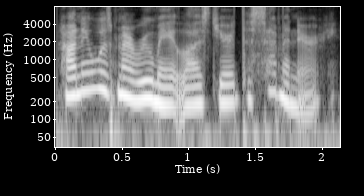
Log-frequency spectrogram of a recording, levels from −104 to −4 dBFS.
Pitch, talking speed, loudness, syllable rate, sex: 220 Hz, 250 wpm, -16 LUFS, 7.5 syllables/s, female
